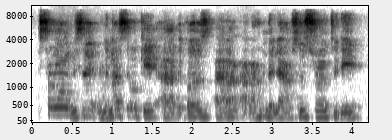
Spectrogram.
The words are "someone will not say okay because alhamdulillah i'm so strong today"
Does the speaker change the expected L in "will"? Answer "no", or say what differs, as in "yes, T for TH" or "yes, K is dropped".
yes, W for L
